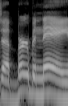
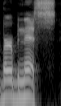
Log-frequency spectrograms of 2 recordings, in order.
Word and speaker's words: Bourbonnais: DuPage County, and it's Bourbonnais, not Bourbonnais.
